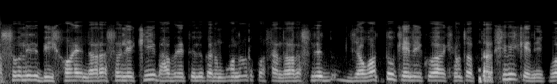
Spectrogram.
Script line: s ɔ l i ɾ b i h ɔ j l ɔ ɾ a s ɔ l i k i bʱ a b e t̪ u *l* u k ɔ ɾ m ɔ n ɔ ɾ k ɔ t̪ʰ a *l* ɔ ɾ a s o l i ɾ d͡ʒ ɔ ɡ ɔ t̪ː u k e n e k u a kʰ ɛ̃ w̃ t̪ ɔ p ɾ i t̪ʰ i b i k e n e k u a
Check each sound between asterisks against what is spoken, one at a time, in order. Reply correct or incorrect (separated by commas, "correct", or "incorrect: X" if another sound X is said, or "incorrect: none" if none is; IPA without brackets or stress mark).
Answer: correct, correct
